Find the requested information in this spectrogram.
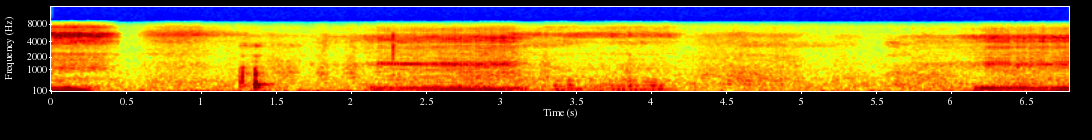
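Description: Low rumbling snores with whistling noise through the breath, partly masked by steady room noise; snoring.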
